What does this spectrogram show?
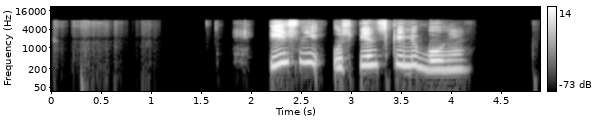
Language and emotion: Russian, neutral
